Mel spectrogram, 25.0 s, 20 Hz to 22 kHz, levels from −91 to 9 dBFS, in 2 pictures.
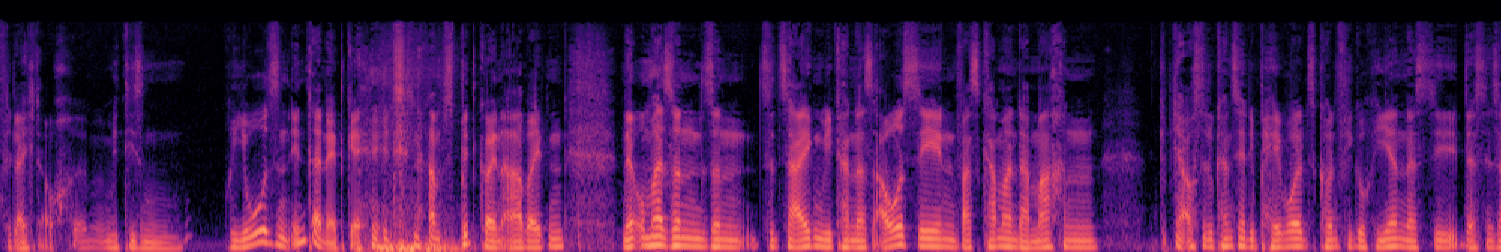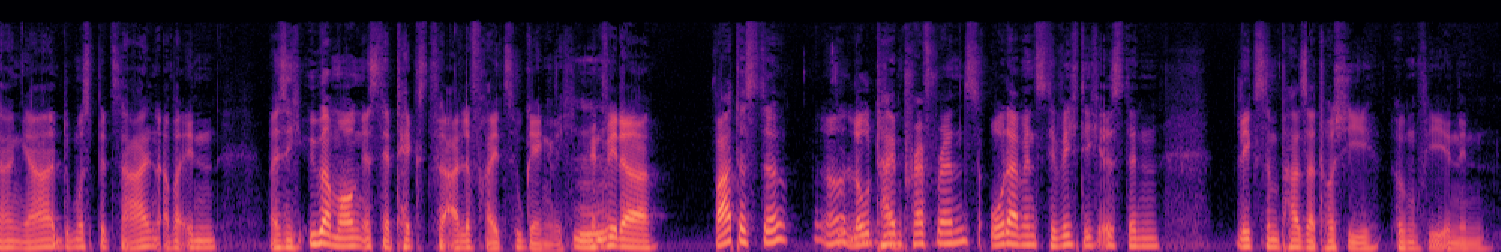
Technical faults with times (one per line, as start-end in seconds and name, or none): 1.87-1.94 compressed frames skipped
